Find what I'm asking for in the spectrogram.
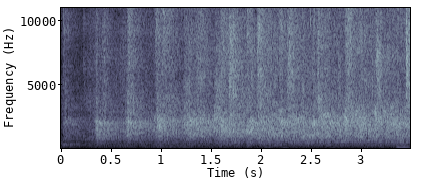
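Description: A church congregation bursts into applause and acclamation for Jesus, claps swelling quickly from a brief start into a loud, sustained, dense ovation.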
